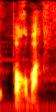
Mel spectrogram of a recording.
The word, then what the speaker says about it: Pogba: Pogba, ¿no? – Pogba.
